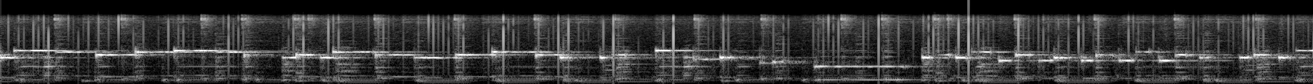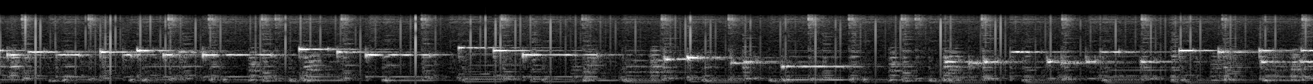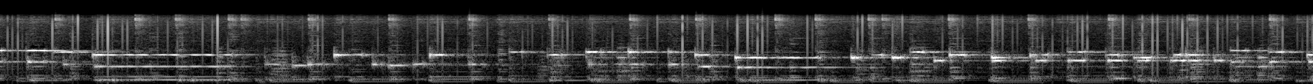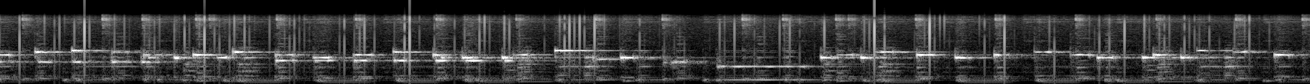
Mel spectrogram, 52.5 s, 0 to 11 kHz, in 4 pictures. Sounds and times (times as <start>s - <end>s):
Music: 0.0s - 52.4s.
